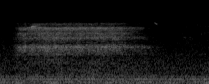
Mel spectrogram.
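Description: A person's breath close to the microphone during a pause in talk: a soft hiss that fades out over about a second and a half.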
